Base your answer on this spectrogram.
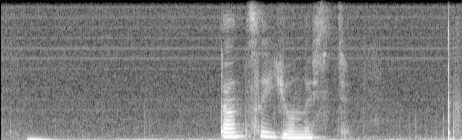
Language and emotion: Russian, neutral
